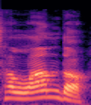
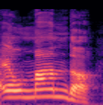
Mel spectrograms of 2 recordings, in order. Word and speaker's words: Hollander: Now please note, by the way, his name is Hollander, not Elmander.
